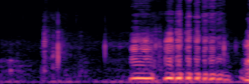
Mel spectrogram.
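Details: Blue grouse male, feisty and guarding its trail territory on the Skookumchuck Trail, gives a low drawn note then a quick series of deep throbbing pulses, while a hiker speaks softly and walks past.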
